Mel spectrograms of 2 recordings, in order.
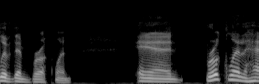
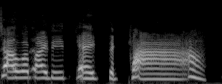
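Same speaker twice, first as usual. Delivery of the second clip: put-on child's scream, much higher, slower; 12 semitones higher than usual. Retelling an old episode of Cops to a listener, imitating a kid's scream. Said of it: "the kid screaming".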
